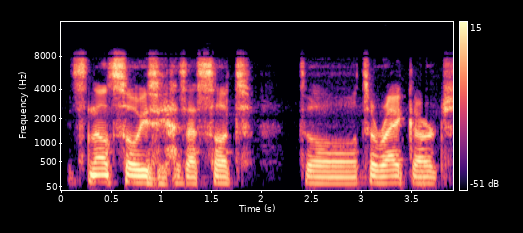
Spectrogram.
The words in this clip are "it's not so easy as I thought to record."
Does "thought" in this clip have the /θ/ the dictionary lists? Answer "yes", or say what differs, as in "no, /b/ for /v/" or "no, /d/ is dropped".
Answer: no, /s/ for /θ/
